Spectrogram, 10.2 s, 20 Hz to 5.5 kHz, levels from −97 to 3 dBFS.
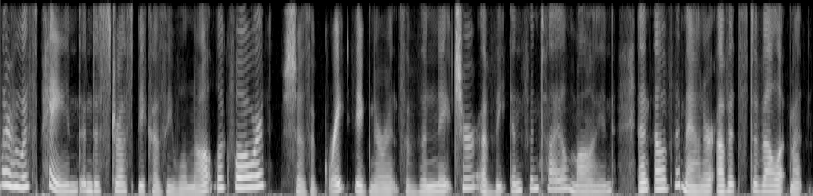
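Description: No technical faults can be heard at any point in the recording.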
